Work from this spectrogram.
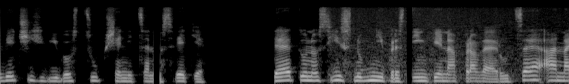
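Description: Noise suppressor artifacts run through the whole speech clip: the suppressor cuts bands it judges to be steady noise by about 20 dB, frame by frame, so the background sinks between phrases and swells back under them, and the room noise rises about 10 dB near 3.5 s.

A Bluetooth dropout is the likely cause of two 90 ms holes, at 1.53 to 1.62 s and 4.07 to 4.16 s. Packets arrived too late to play, so the output went silent and then resumed further on, as if the sound had carried on underneath.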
